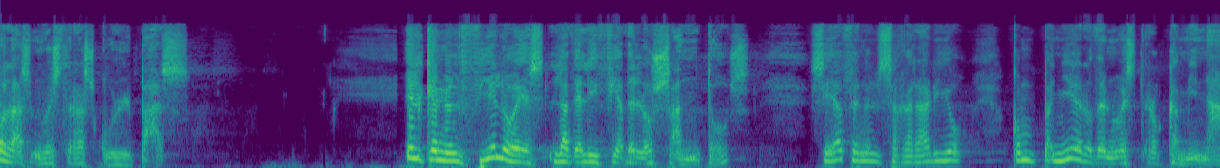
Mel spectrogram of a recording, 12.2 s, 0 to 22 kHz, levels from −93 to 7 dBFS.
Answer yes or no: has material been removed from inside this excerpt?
yes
